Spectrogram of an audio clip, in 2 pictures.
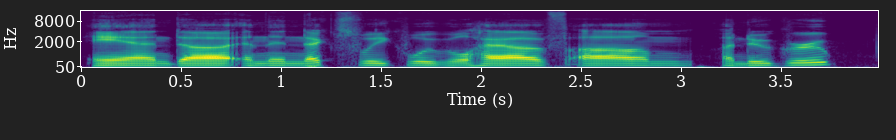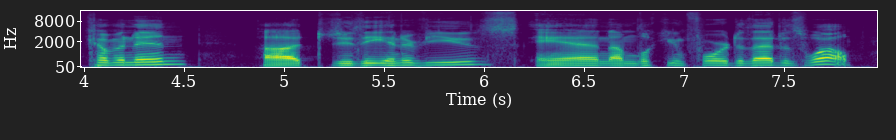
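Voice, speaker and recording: A man hosts a casual streamed podcast interview, talking in a clear, smooth voice with a dry, close sound. He rambles, restarts his sentences and leans on fillers as he goes. His voice sounds a little worn. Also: mid-range voice, steady tone, moderate pace, no echo. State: losing his voice. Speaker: podcast host.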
